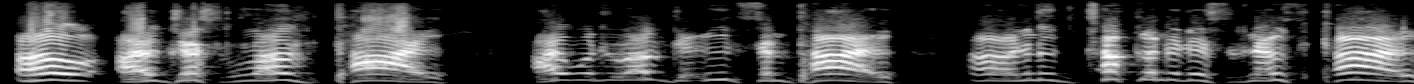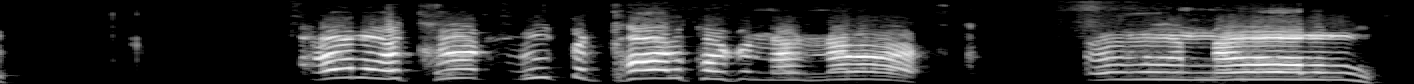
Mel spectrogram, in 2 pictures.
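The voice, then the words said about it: Imitates another person's voice. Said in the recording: “my impression of that guy's name on the chat”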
